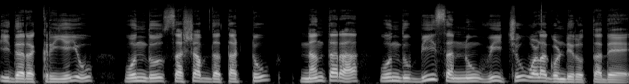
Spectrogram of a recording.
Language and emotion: Kannada, neutral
